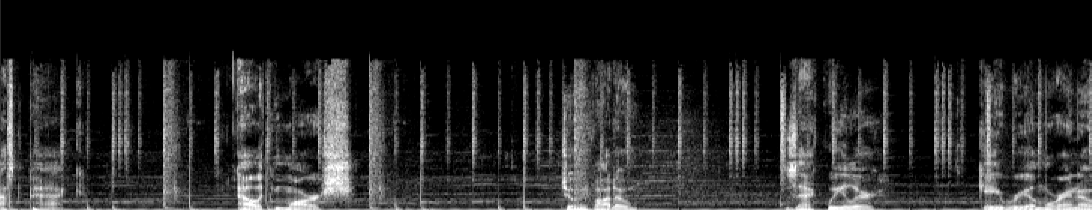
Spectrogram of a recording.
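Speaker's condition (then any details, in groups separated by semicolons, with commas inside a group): No condition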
